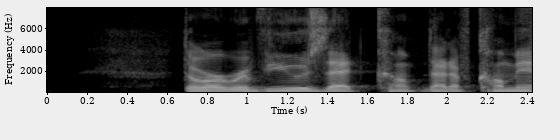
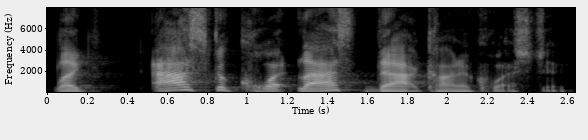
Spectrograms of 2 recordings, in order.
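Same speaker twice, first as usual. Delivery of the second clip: ordinary delivery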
